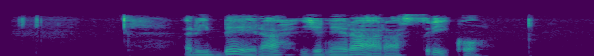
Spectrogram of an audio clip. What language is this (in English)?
Esperanto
